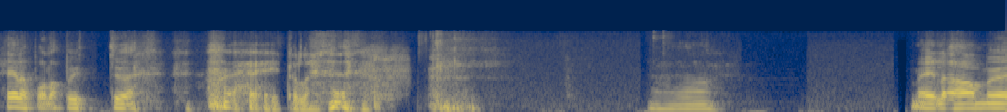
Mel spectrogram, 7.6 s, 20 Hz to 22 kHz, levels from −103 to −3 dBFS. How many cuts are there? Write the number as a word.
zero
